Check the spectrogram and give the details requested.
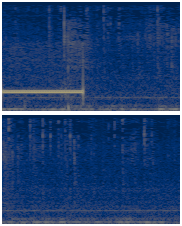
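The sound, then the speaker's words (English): A loud, steady telephone dial tone hums for about a second before cutting off abruptly, leaving quiet line hiss with faint scattered clicks and no voices, as a call is placed to a group out at the Hockomock Swamp. “And we'll try and connect in with the Hockomock Swamp group again.”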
